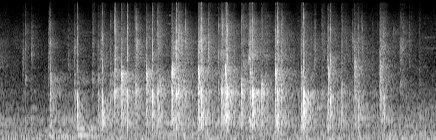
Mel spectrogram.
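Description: Audience applause at a book launch event, steady overlapping hand claps filling the room at moderate level, with light murmuring underneath.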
